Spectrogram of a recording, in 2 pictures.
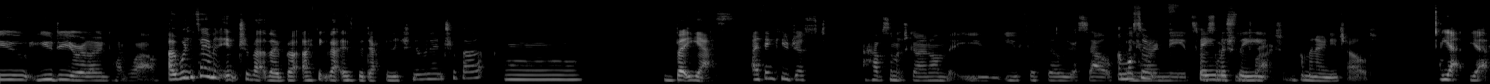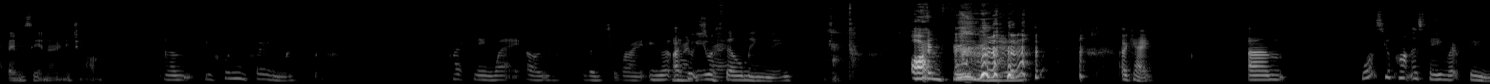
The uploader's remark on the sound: Sorry for the audio quality!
